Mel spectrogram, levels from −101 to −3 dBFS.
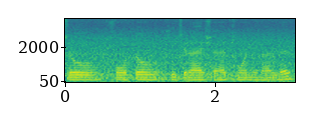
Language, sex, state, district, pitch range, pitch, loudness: Hindi, male, Arunachal Pradesh, Lower Dibang Valley, 110-120 Hz, 115 Hz, -15 LUFS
